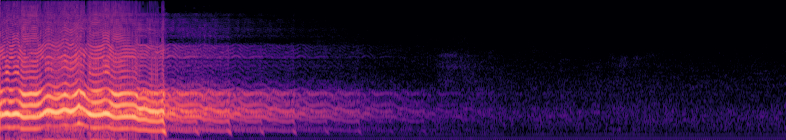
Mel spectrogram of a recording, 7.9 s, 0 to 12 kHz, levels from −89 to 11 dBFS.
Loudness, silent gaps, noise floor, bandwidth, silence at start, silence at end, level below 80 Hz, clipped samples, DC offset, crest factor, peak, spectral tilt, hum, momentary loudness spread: -6 LUFS; none; -65 dBFS; 12 kHz; 0 s; 5.45 s; -52 dBFS; 3%; under 0.1%; 12 dB; 0 dBFS; -3.5 dB/octave; 50 Hz at -70 dBFS; 23 LU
